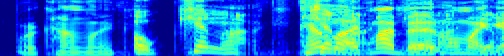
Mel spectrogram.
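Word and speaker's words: Kinloch: Conlich or anybody? Like, do you think... What? Not say that again. Conlich? Is that how you say his name? Or Conlich? Oh, Kenlock.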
